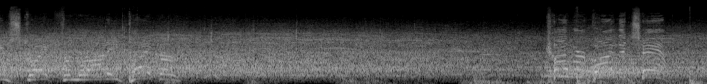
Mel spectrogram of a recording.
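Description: A large crowd murmurs and cheers in a big arena.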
